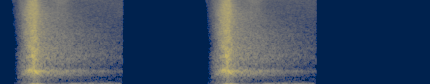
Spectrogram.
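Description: Two identical whoosh sound effects of a logo intro, about two seconds apart, each starting sharply and fading out over about a second, with silence between them.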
